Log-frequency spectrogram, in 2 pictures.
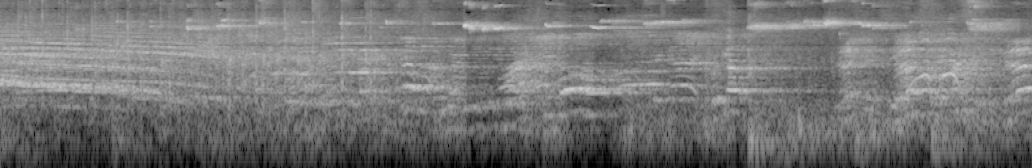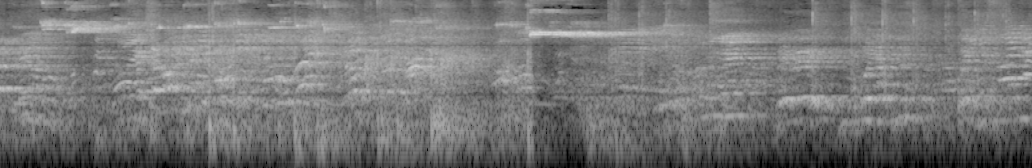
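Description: Indoor basketball game: a ball bouncing on the gym floor amid shouting voices of players and spectators, echoing in a large hall.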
